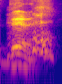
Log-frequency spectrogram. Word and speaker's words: Denis: Nowhere near as good as Saint Denis. That's how I'm gonna say his name. I'm pretty sure it's wrong. Saint Denis. Saint Denis. My bad. Not here in America. It's Dennis. See that shit? D-E-N-I-S.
